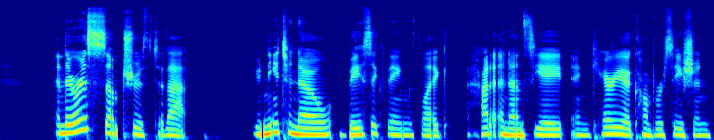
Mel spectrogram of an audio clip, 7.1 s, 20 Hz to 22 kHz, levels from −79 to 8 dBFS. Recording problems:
choppy; very; from 1 to 2.5 s and from 4 to 5 s; 6% of the speech affected

